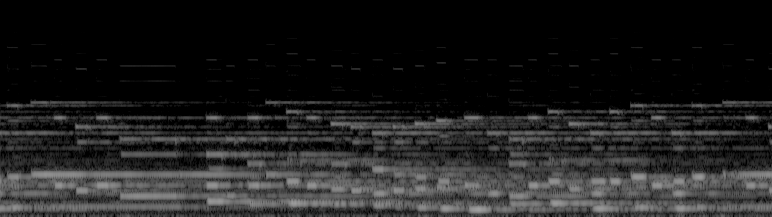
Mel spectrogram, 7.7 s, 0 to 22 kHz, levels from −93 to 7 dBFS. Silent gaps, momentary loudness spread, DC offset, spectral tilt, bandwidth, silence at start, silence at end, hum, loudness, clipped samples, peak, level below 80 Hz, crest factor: none; 3 LU; under 0.1%; -8 dB/octave; 9.4 kHz; 0 s; 0 s; none; -40 LUFS; under 0.1%; -26 dBFS; -72 dBFS; 14 dB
